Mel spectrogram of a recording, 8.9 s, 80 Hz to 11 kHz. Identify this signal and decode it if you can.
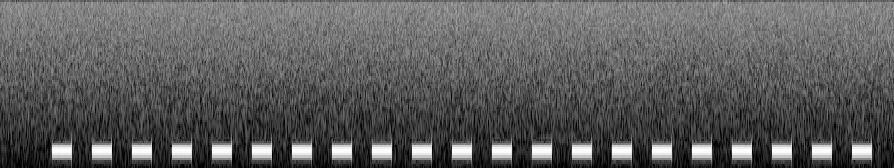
Telephone call progress tone (single-tone plan, as in most of Europe), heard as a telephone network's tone, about 420 Hz, 0.2 s on and 0.2 s off. Congestion tone.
